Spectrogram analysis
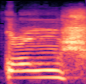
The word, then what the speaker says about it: কংস: এবার দেখো তো এই যে কংস, খেয়াল করে দেখো কংস, খেয়াল করো কংস, একটু ভালো করে বুঝো, ভালো করে বুঝো, না বুঝলে কিন্তু কপালে দুঃখ আছে।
